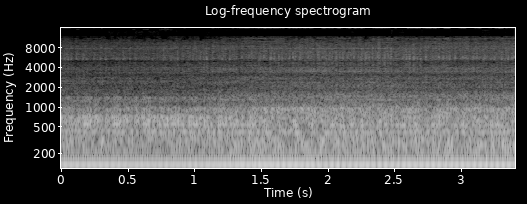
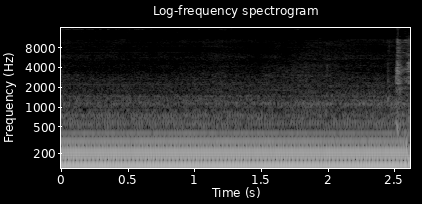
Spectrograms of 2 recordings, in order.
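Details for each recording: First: Victron MultiPlus-II 12/3000 inverter under load with fan running: steady low hum with faint fine rattle, gone immediately when the load is disconnected though the fan keeps running; returns with load. Cause unknown. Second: Victron MultiPlus-II 12/3000 inverter on 12 V lithium, inverting a 2 kW wallpaper steamer load: loud, steady low electrical hum of constant pitch, no buzzing or crackle; typical normal hum before the fan kicks in.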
